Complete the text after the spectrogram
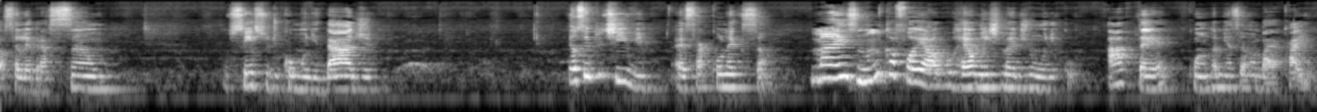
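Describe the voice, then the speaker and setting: A woman's voice: mid-range voice, vocal fry. A middle-aged woman from Salvador with a Bahian accent, talking casually to camera in a room at home about her card readings, often adding tag questions. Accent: Bahian Brazilian Portuguese. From Salvador, Bahia, Brazil. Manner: chatty, frequent tag questions. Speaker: tarot reader and channel host. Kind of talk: casual explanatory talk to camera. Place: room at home with a plant and altar. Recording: echoey room, faint noise.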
